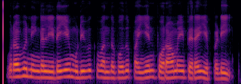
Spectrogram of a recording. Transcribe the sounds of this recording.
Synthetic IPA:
ʊrɐʋɯniːŋɡɐɭɪɽɐjeːmʊɽɪʋɯkːɯʋɐnd̪ɐp̬oːðɯpɐjːɐnpɔɾaːmɐɪpɛɾɐɛpːɐɽi

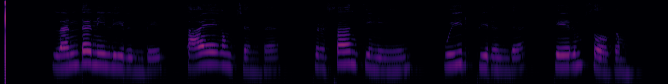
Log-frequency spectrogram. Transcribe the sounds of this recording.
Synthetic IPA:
lɐɳɖɐnɪlɪɾɯnd̪ɯt̪aːjɐɣɐmt͡ʃɛndrɐpɪɾɐsaːnt̪ɪnɐjɪn | ʊjɪɾpɪɾɯnd̪ɐpeːɾɯmsoːɣɐm

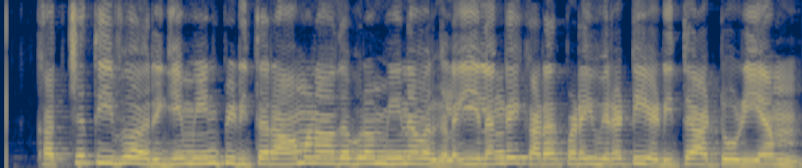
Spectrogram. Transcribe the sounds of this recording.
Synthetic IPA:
kɐt͡ʃːɐt̪ːiːʋɯɐɾɯɣimiːnpɪɽɪt̪ːɐɾaːmɐnaːðɐbɯɾɐmːiːnɐʋɐɾɣɐɭɐɪɪlɐŋɡɐɪkːɐɽɐɾpɐɽɐɪʋɪɾɐʈːiɛɽɪt̪ːɯɐʈːuːɻɪjɐm

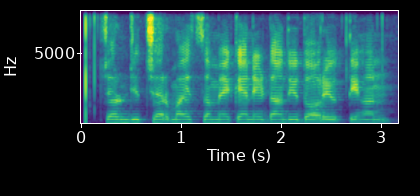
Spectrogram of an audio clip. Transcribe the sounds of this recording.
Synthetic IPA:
t͡ʃəɾnd͡ʒɪt̪ʃəɾmaːɪt̪səmẽːkɛːneːɖãːd̪eːd̪ɔːɾeːʊtt̪ːeːɦən

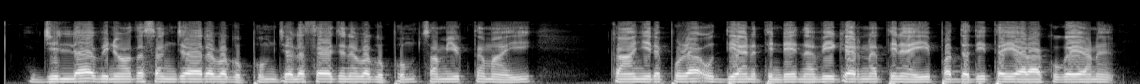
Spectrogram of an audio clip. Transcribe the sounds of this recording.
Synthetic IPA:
d͡ʑilːaʋino̞ːd̪ɐsɐɲd͡ʑaːɾɐʋɐɡupːumd͡ʑelɐseːd͡ʑɐnɐʋɐɣupːumsɐmjuk̚t̪ɐmaːji | kaːɲiɾɐpːuɻɐʔud̪jaːnɐt̪ːinde̞nɐʋiːɣɐɾɐɳɐt̪ːinaːjipɐd̪ʱːɐðit̪ɐjːaːraːkːuɣɐjaːɳɨ

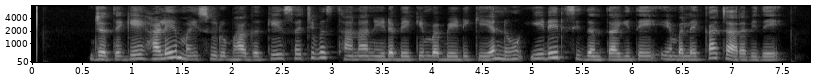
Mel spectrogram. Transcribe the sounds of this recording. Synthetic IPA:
d͡ʒɔt̪eɡe̞ɦɐɭeːmɐjsuːɾubʱaːɡɐkːe̞sɐt͡ʃiʋɐst̪ʰaːnɐniːɽɐbe̞ːkembɐbeːɽikɛjɐnːuiːɽeːɾisid̪ɐnt̪aːɡid̪e̞ʔːmbɐlɛkaːt͡ʃaːɾɐʋid̪e̞

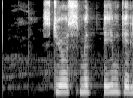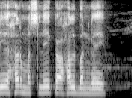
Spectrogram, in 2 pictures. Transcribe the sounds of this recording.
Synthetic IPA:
sʈioːsmɪt̪̚ʈiːmkeliehɐɾmɐslekaɦɐlbɐnɡɐeː

